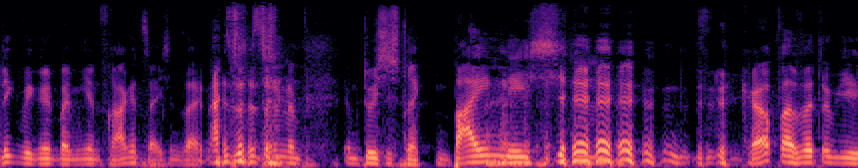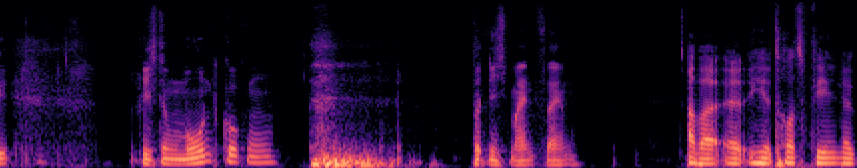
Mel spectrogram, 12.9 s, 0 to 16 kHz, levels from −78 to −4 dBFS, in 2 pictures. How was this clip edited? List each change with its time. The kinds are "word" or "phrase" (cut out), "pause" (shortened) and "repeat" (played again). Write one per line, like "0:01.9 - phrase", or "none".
none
